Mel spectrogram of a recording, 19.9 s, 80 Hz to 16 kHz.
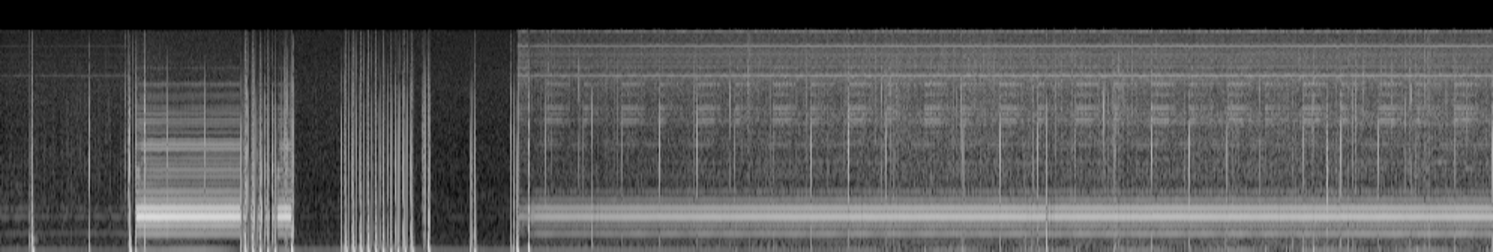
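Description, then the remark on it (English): A steady electronic telephone-line hum with layered harmonic tones, tone plant background noise heard on the line after dialing 50 plus one digit and hanging up, instead of a ring, preceded by a few loud bursts of tone that cut in and out, then a continuous drone with faint clicks. “On two subsequent calls, I'm going to dial 50 plus one digit and hang up, and instead of my phone ringing, it's just going to go to this cool tone plant background noise for as long as my phone's hung up.”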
